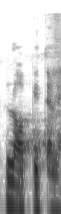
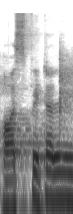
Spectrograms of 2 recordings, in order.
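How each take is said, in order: First: It begins with 'lo', with an l sound. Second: It begins with 'hos', with an s sound. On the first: The speaker calls it right. "इसका correct pronunciation लॉपिटल है" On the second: The speaker calls it wrong. "कई students इसको हॉस्पिटल या फिर हॉपिटल इस तरीके का बोलते हैं"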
